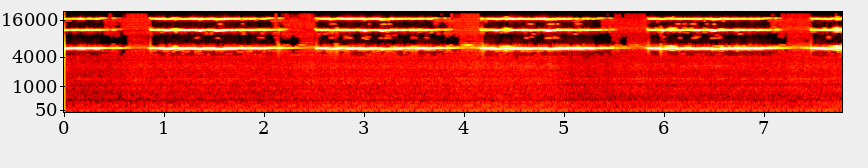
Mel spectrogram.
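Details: Car on a lift after front and rear pads were removed and sanded, which cured the front noise: a piercing high squeal rises and drops out in bursts as the right rear wheel spins; right rear brake squeal.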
